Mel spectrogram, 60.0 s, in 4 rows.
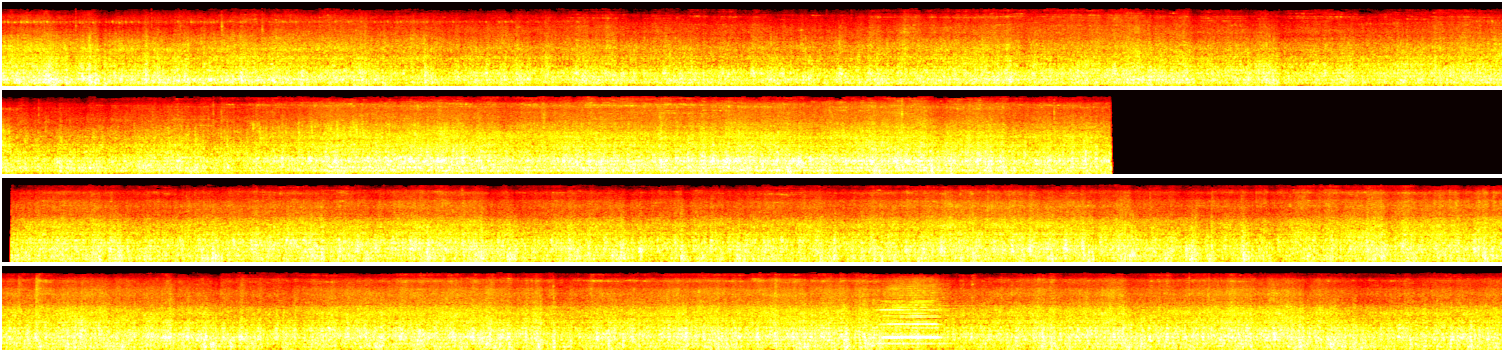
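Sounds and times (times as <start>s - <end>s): train running noise: 0.0s - 26.1s, 30.1s - 60.0s
train horn blast: 53.6s - 54.6s.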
